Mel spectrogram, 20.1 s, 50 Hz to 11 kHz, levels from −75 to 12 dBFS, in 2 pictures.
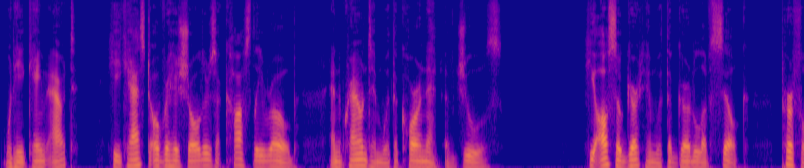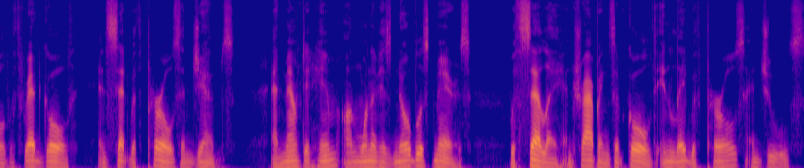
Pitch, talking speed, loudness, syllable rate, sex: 90 Hz, 175 wpm, -23 LUFS, 4.6 syllables/s, male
